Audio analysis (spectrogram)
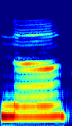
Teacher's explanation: नून मुशद्दत यहां पे गु्ना होगा। नून अलिफ यानी एक अलिफ के बराबर खींचेंगे भी।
